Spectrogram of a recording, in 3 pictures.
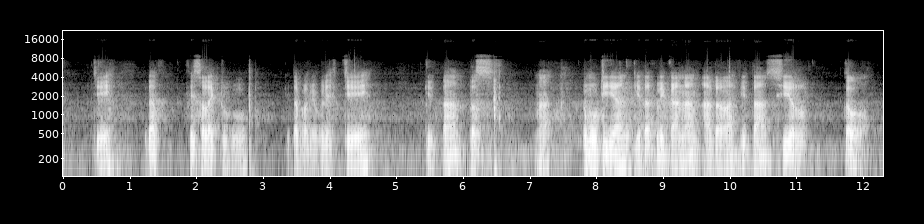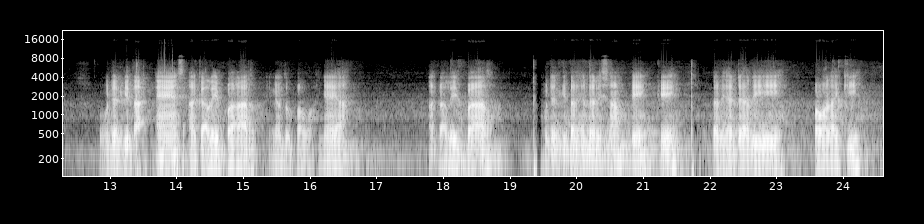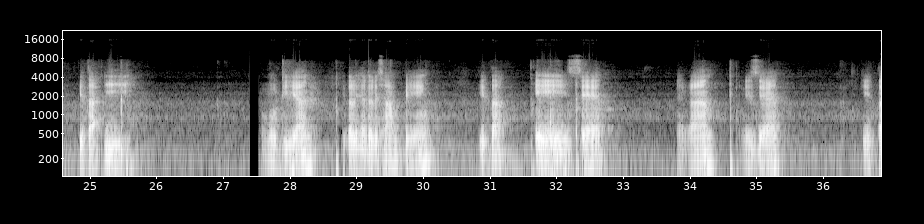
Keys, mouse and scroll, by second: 1.7 click, 2.9 c, 6.5 ctrl+KP_Add, 8.4 right click, 13.4 s, 31.6 e.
